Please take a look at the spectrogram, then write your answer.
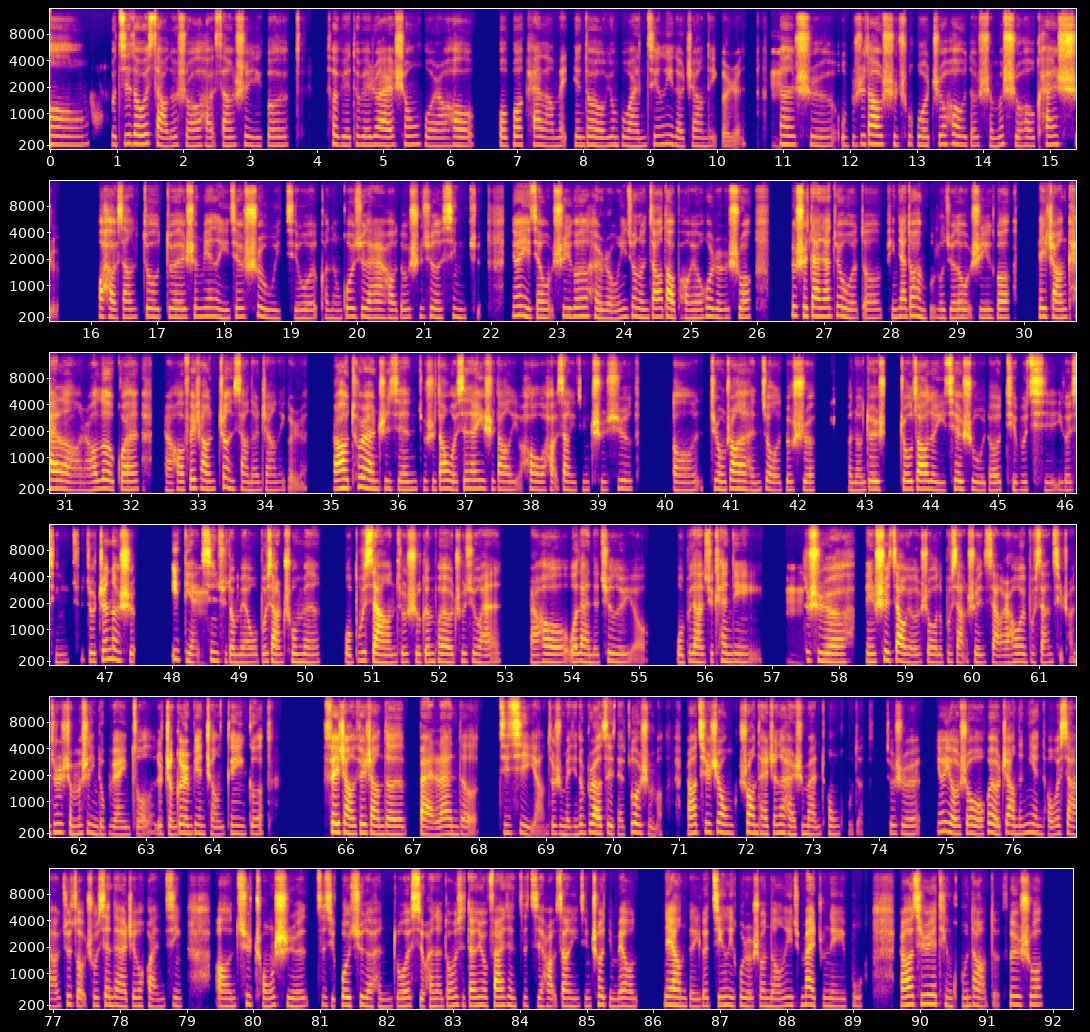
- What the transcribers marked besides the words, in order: other background noise; sigh; other noise
- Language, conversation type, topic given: Chinese, advice, 为什么我无法重新找回对爱好和生活的兴趣？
